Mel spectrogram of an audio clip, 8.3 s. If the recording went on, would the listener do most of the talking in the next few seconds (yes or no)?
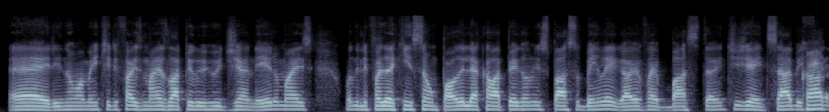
no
